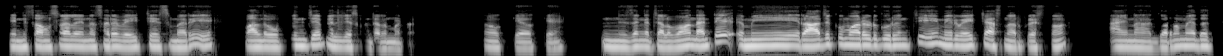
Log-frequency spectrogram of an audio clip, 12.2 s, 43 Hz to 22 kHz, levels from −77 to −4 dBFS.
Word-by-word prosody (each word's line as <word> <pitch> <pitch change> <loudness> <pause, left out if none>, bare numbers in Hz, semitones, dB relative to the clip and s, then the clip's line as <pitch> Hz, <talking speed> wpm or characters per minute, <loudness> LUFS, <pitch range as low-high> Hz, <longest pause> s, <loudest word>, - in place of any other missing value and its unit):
ఎన్ని 125 0 -1
సంవత్సరాలైనా 125 0 +2
సరే 130 +1 +1
వెయిట్ 120 +1 -1
చేసి 125 0 -2
మరి 150 +7 0 0.5
వాళ్ళని 125 0 +3
ఒప్పించే 140 +4 -2
పెళ్లి 125 -4 -1
చేసుకుంటారన్నమాట. 105 -4 -6 0.9
ఓకే. 110 0 -10
ఓకే. 105 -3 -9 0.7
నిజంగా 125 +1 -1
చాలా 115 -1 +2
బావుంది. 135 +1 +5
అంటే 155 +10 -1 0.3
మీ 140 0 +3 0.4
రాజకుమారుడు 155 +2 +5
గురించి, 145 +6 -2 0.2
మీరు 145 -1 +1
వెయిట్ 140 +1 +1
చేస్తన్నారు 125 -2 +1
ప్రస్తుతం. 120 +2 -2 0.6
ఆయన 120 -1 -1 0.2
గుర్రం 120 +4 -1
మీదొచ్చి 135 -2 -2
125 Hz, 130 wpm, -24 LUFS, 120-140 Hz, 0.9 s, బావుంది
